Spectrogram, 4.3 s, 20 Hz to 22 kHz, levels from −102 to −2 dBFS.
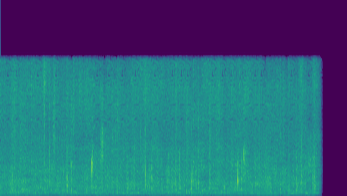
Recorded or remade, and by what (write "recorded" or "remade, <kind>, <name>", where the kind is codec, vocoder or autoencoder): remade, codec, SNAC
